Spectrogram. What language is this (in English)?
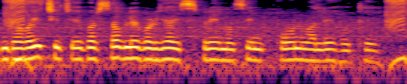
Chhattisgarhi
